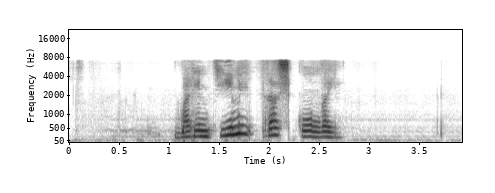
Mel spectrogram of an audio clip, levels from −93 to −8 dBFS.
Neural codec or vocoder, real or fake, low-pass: codec, 16 kHz in and 24 kHz out, 0.6 kbps, FireRedTTS-2 codec; fake; 7.2 kHz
